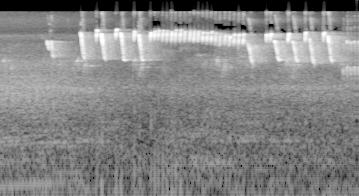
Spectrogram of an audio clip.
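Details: Loud, fast saffron finch song in the "el rollo" complete style, packed with high staccato chips and repeated falling buzzy slurs roughly every quarter second, continuing through the whole stretch.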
